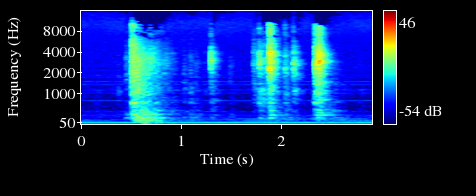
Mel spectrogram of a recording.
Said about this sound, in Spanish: Anda, Blancanieves, echa el cerrojo a la puerta.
